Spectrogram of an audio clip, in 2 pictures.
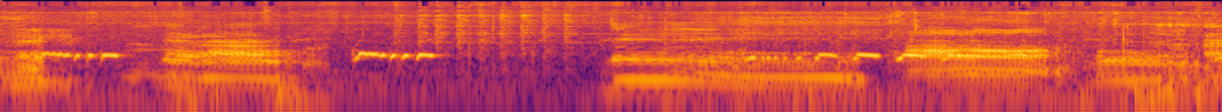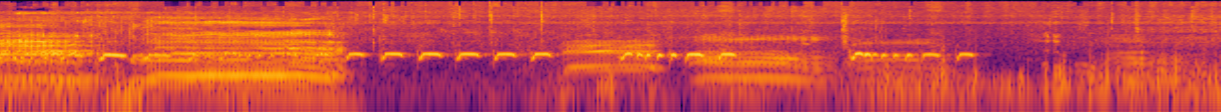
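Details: Tame cows herded through the countryside among dozens of large cattle, mooing repeatedly in long, low, groaning calls that overlap and follow one another closely, with short repeated whistled bird notes sounding through the pauses.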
